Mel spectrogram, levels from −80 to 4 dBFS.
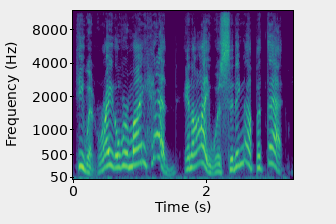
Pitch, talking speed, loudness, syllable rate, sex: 235 Hz, 235 wpm, -17 LUFS, 5.1 syllables/s, male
